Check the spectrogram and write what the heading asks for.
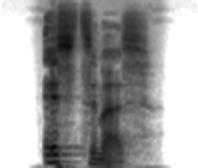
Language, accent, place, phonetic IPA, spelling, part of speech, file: German, Germany, Berlin, [ˈɛsˌt͡sɪmɐs], Esszimmers, noun, De-Esszimmers.ogg
- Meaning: genitive of Esszimmer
